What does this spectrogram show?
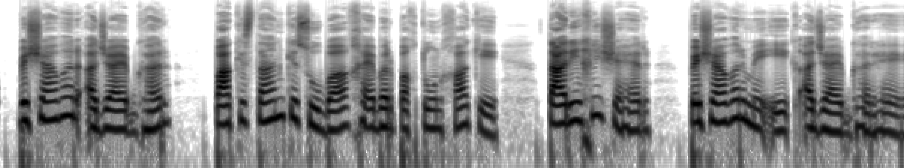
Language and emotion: Urdu, neutral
